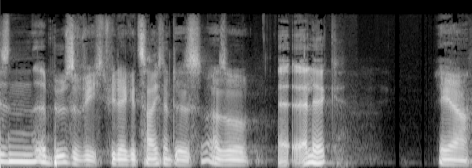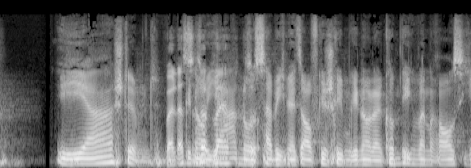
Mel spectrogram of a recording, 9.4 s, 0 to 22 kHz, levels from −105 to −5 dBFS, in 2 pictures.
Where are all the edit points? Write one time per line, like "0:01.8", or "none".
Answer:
0:05.1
